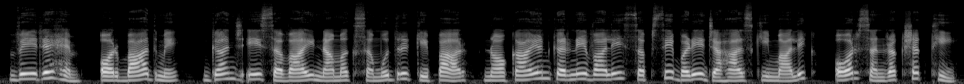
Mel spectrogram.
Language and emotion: Hindi, neutral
